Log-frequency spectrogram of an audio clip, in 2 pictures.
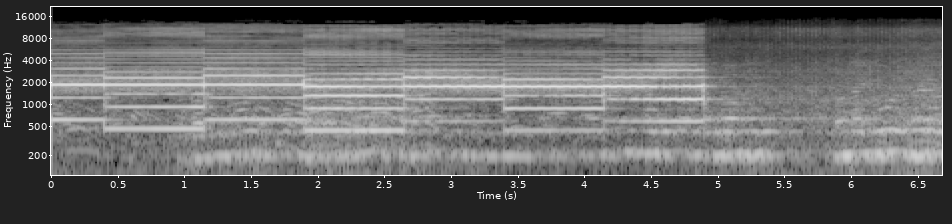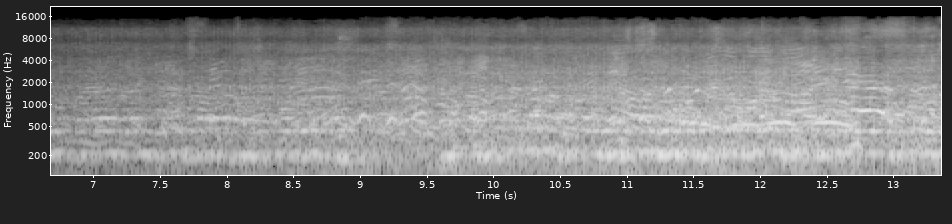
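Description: A van's engine hums as the vehicle rolls slowly past close by.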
